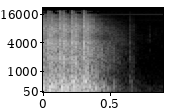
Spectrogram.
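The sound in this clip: Rapid rifle gunfire: a loud, dense automatic burst lasting about half a second, then it cuts off abruptly as the rifle runs out of bullets.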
